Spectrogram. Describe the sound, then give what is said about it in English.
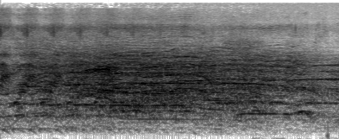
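A large crowd yells the names of their countries all at once, a dense wall of overlapping shouted voices that stays loud and steady for a few seconds with no single voice standing out. “If you're proud of your country, after free, shout out your country as loud as you can.”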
